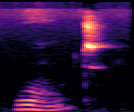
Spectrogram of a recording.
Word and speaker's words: won't: Because won't has a hard O sound. O won't. want has a soft o sound a want.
